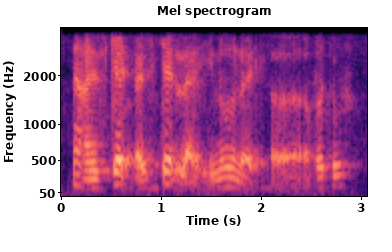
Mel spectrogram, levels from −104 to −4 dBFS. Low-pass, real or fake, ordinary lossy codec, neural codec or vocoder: 3.6 kHz; fake; none; codec, 16 kHz, 4 kbps, FreqCodec, smaller model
